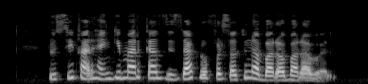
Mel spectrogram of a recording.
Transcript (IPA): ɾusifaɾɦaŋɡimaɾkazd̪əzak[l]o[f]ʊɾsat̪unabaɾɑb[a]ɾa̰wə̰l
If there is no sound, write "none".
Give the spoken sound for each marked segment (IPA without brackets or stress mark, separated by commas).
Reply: ɽ, f, a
